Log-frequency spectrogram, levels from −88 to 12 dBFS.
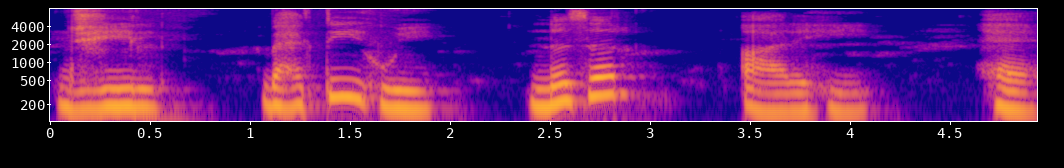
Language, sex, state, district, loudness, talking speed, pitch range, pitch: Hindi, female, Madhya Pradesh, Umaria, -16 LUFS, 85 wpm, 165-215 Hz, 185 Hz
